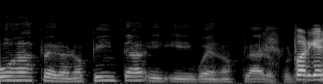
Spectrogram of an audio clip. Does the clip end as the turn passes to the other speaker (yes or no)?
yes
